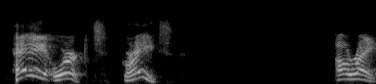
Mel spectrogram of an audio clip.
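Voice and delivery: echoing booming voice. A gigantic face looks down at everyone from the book, booming voice. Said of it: "this booming voice echoes down".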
